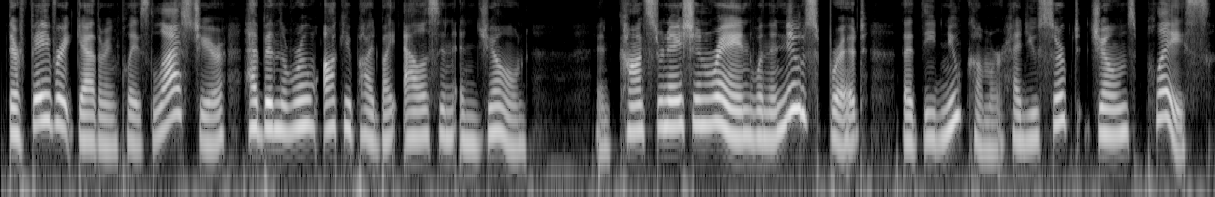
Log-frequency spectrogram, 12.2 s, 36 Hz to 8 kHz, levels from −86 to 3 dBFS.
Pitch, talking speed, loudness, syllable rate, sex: 205 Hz, 145 wpm, -19 LUFS, 4.5 syllables/s, female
